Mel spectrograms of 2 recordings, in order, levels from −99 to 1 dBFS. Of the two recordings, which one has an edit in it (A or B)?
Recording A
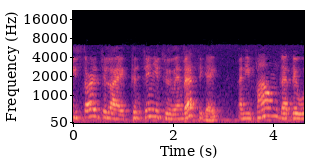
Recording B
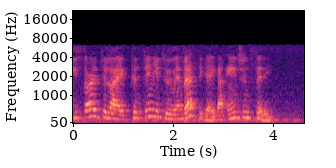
A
